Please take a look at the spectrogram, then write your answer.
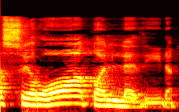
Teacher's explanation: صاد زیر کے ساتھ ہے پھر بھی یہ موٹا ہی پڑا جائے گا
